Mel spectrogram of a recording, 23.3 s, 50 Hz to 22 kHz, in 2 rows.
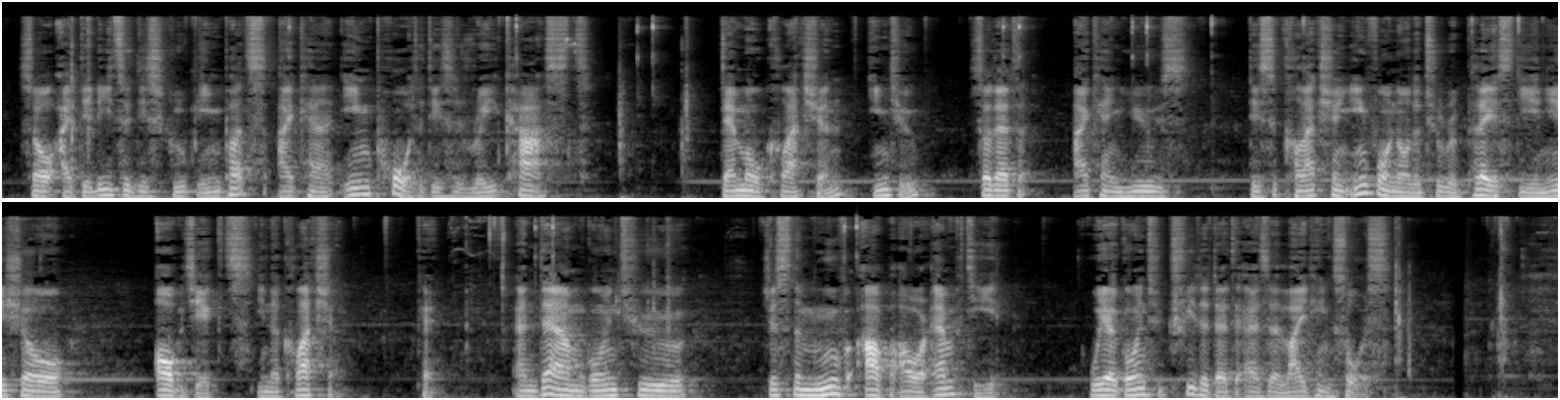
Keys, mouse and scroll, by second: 0.6 x, 2.2 click, 4.8 alt+shift+click, 7.5 click, 8.5 click, 9.1-10.8 middle drag, 10.8-11.1 scroll down 2, 11.1-14.1 middle drag, 15.7 click, 16.3 g, 22.6 n.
